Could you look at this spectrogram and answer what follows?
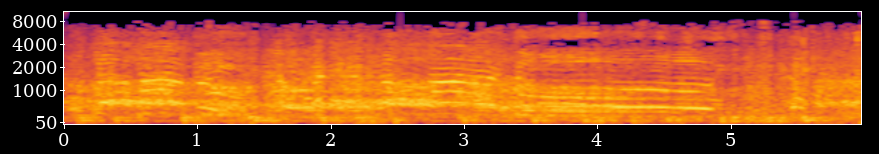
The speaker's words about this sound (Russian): все это вызвало гнев болельщиков, которые теперь во время матчей скандируют речевки, содержание которых по отношению к главе кабинета министров не назовешь доброжелательным.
